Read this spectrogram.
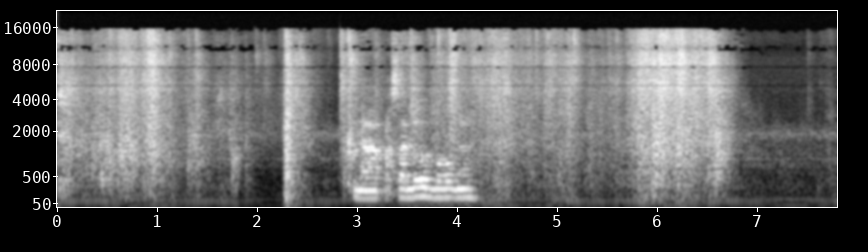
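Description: A plastic package rustles and crinkles.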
